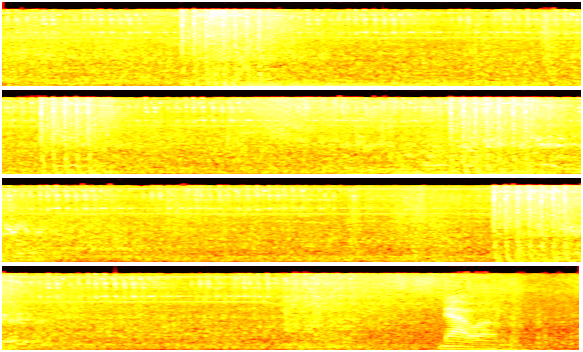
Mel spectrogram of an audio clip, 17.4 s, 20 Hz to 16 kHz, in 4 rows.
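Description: Heir Apparent machine gun in Destiny 2 firing in sustained bursts with dense rattling, heavy gameplay effects and rumble throughout, under and between someone talking.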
